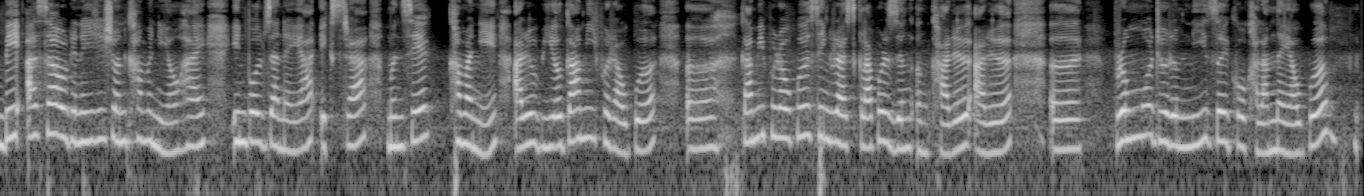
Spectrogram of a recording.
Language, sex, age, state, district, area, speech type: Bodo, female, 18-30, Assam, Kokrajhar, rural, spontaneous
